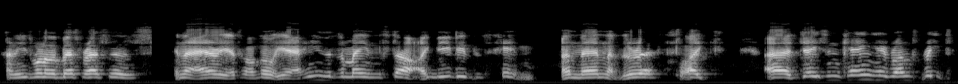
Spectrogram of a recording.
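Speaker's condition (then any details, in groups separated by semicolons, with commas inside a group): Cerebral palsy; wheelchair user, unable to wrestle actively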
